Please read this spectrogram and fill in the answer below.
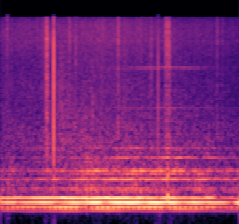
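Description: Electronic logo-intro music: a held synth chord, with two short glitchy clicks, one about half a second in and one near the end.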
